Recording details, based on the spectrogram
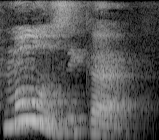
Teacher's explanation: a sílaba mais forte da palavra música é MU. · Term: sílaba tônica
